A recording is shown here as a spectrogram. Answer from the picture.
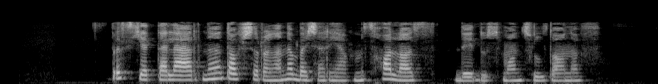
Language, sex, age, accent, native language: Uzbek, female, under 19, Toshkent viloyati, Uzbek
